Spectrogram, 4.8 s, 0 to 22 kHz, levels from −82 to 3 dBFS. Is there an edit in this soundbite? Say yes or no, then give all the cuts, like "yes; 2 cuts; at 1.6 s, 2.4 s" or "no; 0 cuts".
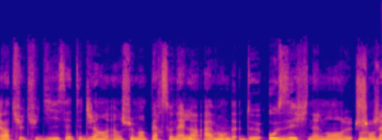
no; 0 cuts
